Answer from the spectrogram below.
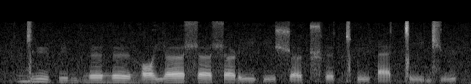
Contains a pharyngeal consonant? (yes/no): no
